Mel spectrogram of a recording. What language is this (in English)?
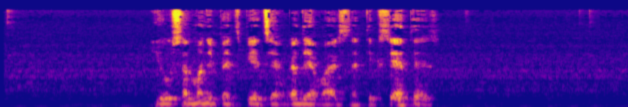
Latvian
